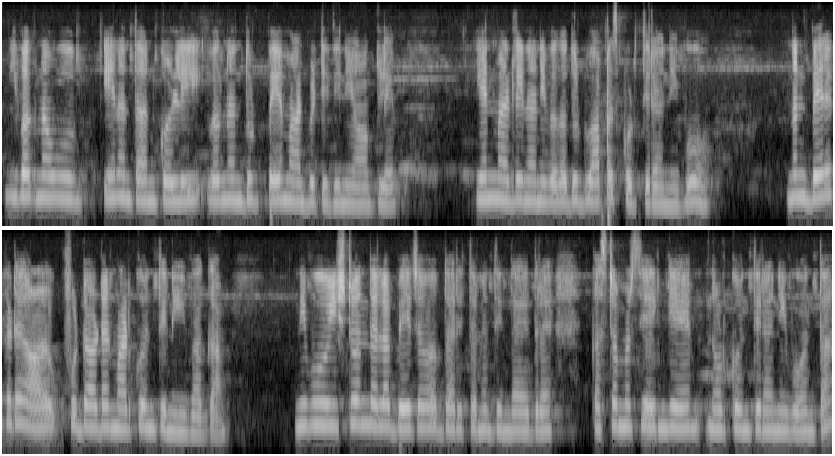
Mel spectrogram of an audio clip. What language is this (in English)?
Kannada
